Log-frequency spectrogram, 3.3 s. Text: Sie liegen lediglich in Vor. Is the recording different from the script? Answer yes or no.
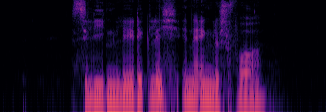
yes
